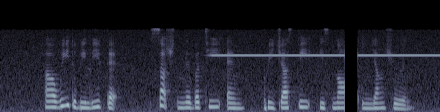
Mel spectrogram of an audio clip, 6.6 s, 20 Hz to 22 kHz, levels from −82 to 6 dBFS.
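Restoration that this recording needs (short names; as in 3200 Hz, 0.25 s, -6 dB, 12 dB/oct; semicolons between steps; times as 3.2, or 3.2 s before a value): notch 2900 Hz, Q 30; room tone fill 5.16–5.36; noise print and reduce 24 dB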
